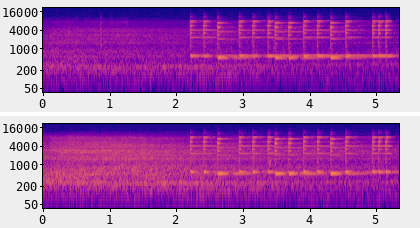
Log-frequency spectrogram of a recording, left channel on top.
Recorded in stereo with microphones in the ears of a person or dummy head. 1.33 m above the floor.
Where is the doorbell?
Centre (ahead or behind), 0.5 m.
